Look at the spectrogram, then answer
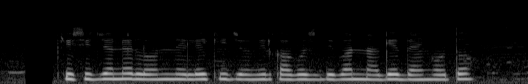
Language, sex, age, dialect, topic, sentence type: Bengali, female, 18-24, Rajbangshi, banking, question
